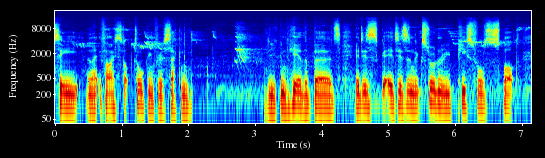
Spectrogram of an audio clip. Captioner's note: bird song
